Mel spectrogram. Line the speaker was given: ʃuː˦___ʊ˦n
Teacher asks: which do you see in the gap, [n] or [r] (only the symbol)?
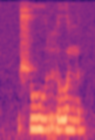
r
